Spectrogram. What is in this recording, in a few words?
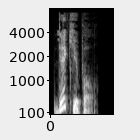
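"decuple", British English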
